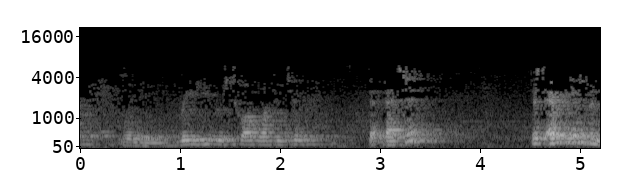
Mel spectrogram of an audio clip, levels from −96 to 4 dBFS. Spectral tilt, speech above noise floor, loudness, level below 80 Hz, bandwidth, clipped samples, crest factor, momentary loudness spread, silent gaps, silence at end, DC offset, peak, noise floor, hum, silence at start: -6 dB/octave; 26 dB; -39 LUFS; -74 dBFS; 6 kHz; under 0.1%; 22 dB; 20 LU; none; 0 s; under 0.1%; -16 dBFS; -63 dBFS; none; 0 s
